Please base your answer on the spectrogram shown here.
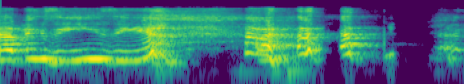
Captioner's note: laughing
